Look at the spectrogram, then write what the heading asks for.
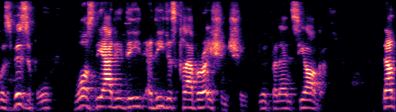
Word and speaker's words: Adidas: the collaboration was with Adidas or Adidas as we say in England but Americans say Adidas the collaboration was with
